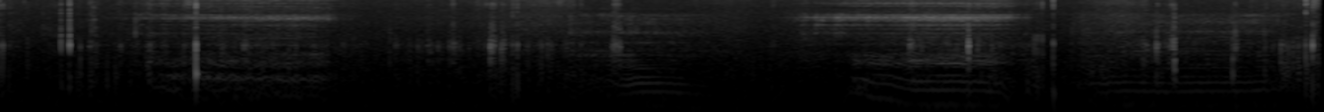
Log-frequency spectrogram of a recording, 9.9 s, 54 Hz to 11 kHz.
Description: This was how 3 people snored at the same time...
